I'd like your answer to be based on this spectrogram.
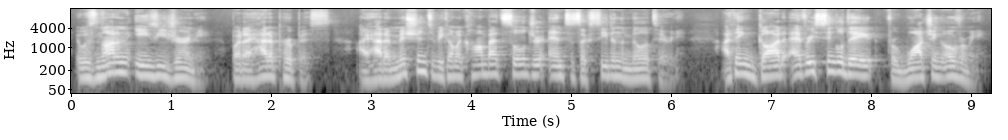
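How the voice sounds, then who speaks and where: A young man from San Diego, a soldier, reading his personal testimony in a steady, earnest way. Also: mid-range voice, quick pace. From San Diego, USA. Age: young adult. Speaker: soldier telling his story.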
